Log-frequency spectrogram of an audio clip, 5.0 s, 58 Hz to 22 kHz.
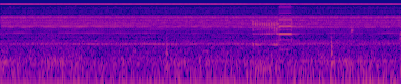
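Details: Toshiba T4500C laptop with a P30 error, hard drive reformatted with DOS 6.21: faint steady hiss, then one short clean beep. Memory check passes and it boots to MS-DOS normally.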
